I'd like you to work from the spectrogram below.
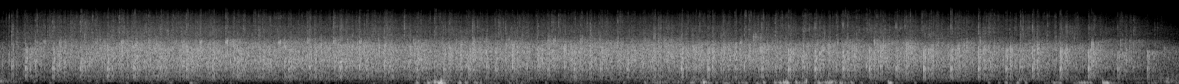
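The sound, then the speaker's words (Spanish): A crowd applauds musicians for continuing to release their songs and records, clapping steadily and loudly for about twelve seconds, a dense wash of many hands with a few scattered low thumps, tapering slightly at the very end. “Y el hecho de que sigáis peleando por sacar vuestras canciones y vuestros discos merece este aplauso, por favor.”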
